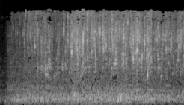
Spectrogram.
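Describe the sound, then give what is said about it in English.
Tap water runs steadily as hands are washed at a hospital trauma center during an infection-prevention demonstration, a soft continuous trickle and splash with no speech. “Okay, first of all, you wet your hands, then with a little amount of soap.”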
